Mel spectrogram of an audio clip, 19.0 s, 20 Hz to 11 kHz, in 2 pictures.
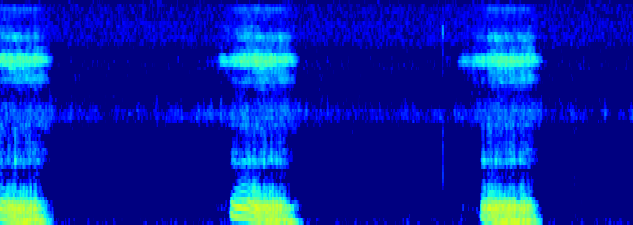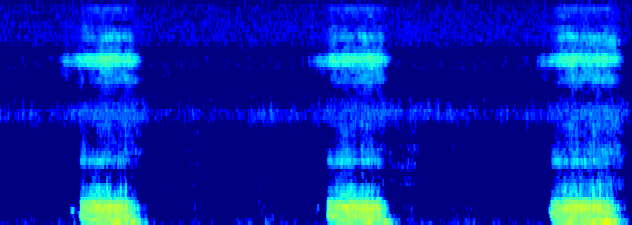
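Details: A sleeping adult man (boyfriend) gives six regular rumbling snores, about 17 a minute, with quiet pauses between them in a still room; ordinary snoring.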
